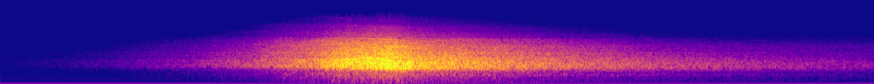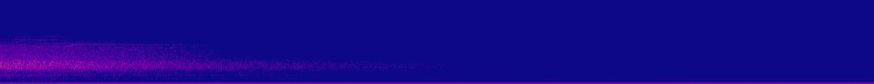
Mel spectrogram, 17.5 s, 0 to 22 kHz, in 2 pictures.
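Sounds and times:
arena crowd cheering in a sports arena: 2.0 - 10.7.

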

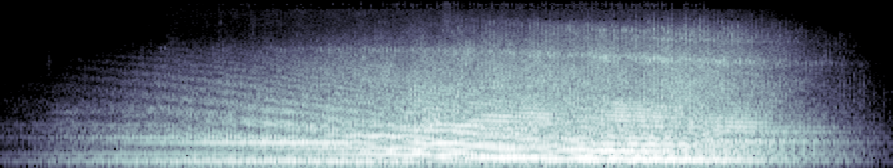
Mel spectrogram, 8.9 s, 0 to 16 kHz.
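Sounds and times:
Hawker Hurricane propeller plane flying overhead: 0.0 - 8.9.

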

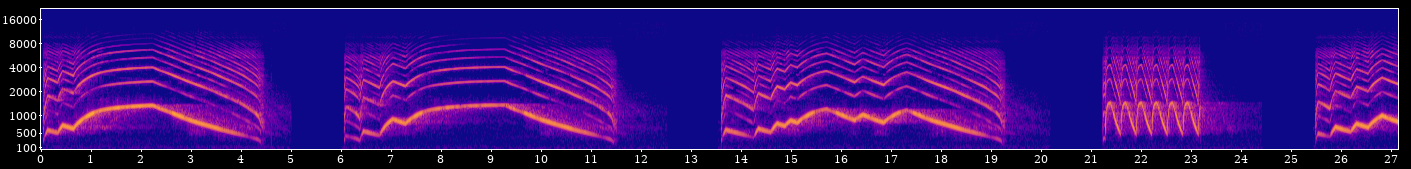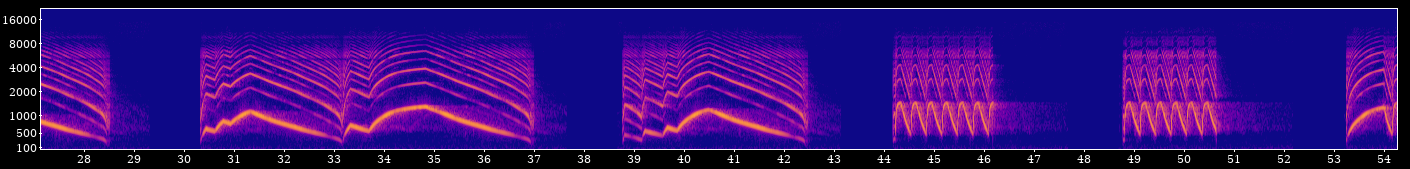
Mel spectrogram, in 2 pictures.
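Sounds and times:
ambulance wailer siren: 0.0 - 4.6, 6.1 - 11.6, 13.6 - 19.4, 21.2 - 23.4, 25.5 - 28.6, 30.3 - 37.1, 38.8 - 42.6, 44.2 - 46.4, 48.8 - 50.9, 53.2 - 54.2.

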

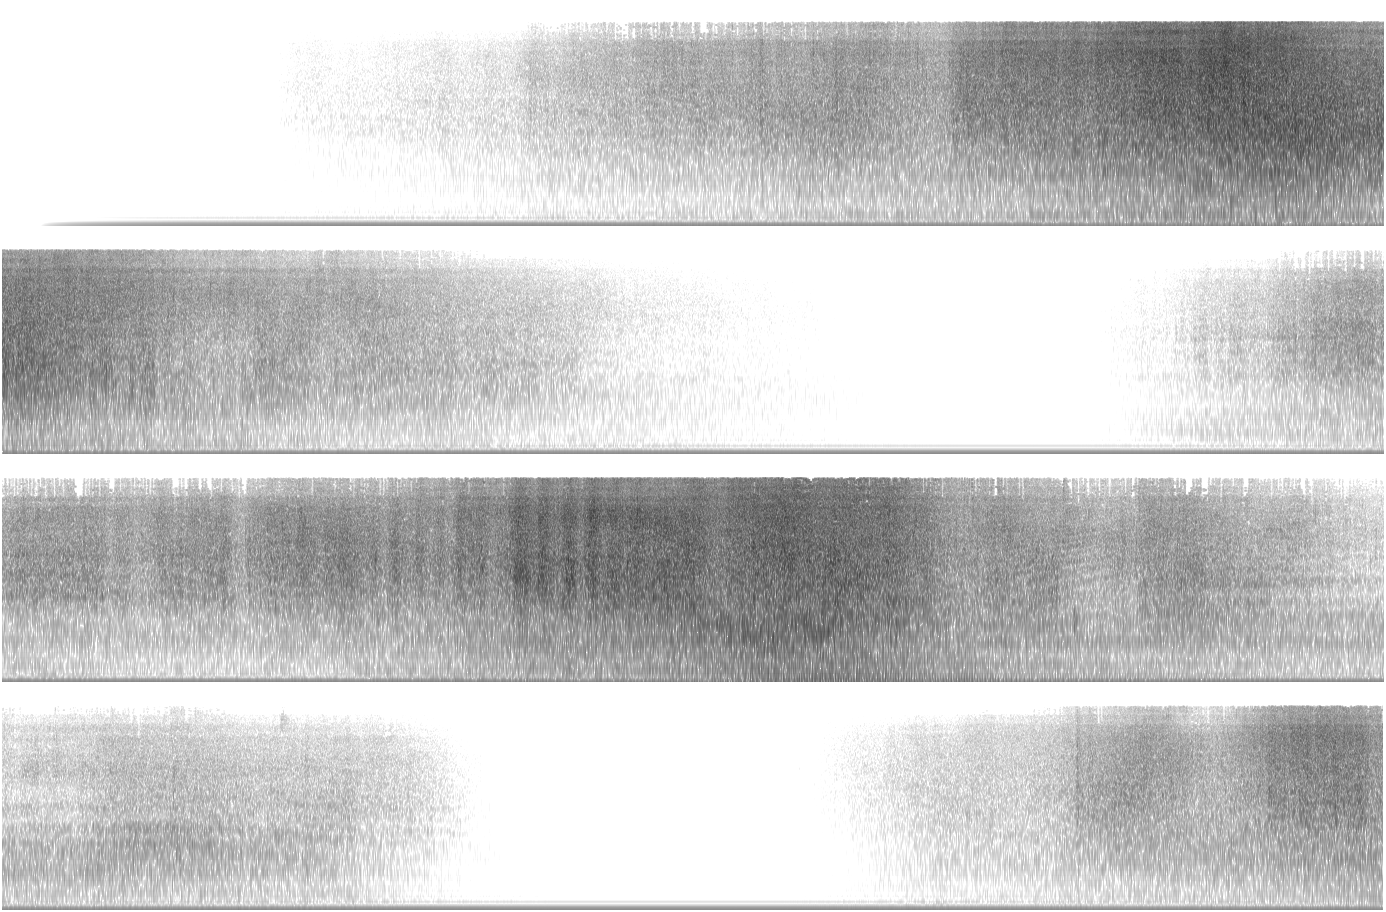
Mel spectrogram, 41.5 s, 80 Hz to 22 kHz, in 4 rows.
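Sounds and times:
wet vehicles passing fast by a puddle: 2.6 - 15.9, 19.1 - 34.5, 37.8 - 41.4.

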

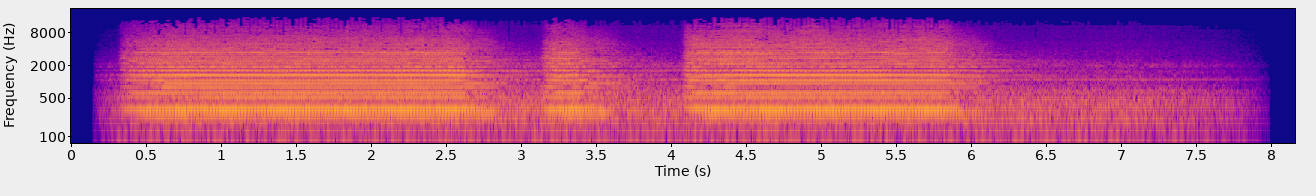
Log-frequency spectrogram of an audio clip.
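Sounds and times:
train whistle blast: 0.3 - 6.3.

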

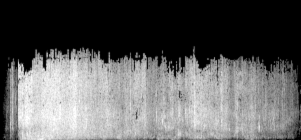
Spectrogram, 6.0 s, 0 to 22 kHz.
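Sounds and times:
cannonball dive splash: 0.4 - 5.2.

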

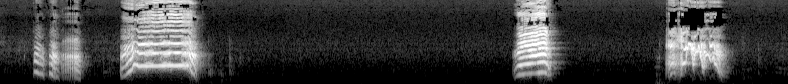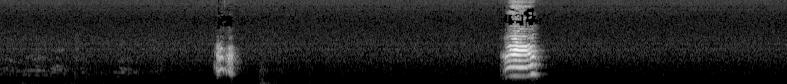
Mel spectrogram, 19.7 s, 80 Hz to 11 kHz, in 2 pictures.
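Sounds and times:
parrot squawks: 0.4 - 2.6, 6.4 - 7.1, 8.3 - 9.2, 12.5 - 12.9, 16.1 - 16.7.

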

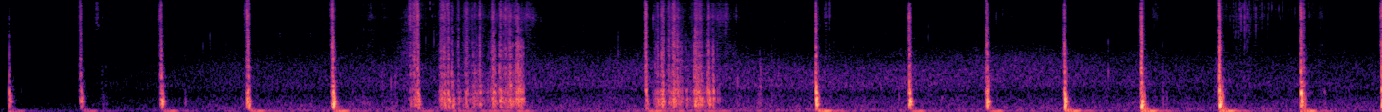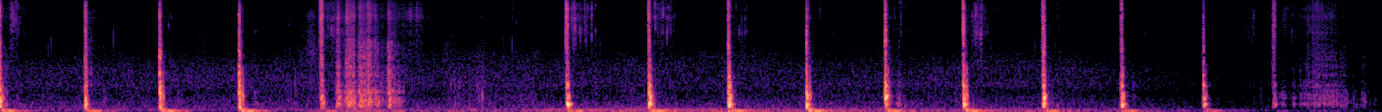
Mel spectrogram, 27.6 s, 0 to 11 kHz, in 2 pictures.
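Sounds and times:
ice scraping and impacts: 3.3 - 5.4, 6.4 - 7.4, 8.2 - 8.4, 11.4 - 18.2, 19.5 - 22.1, 22.7 - 27.6.

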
